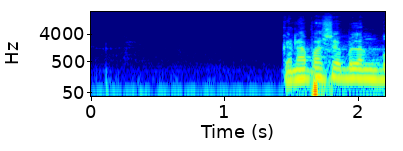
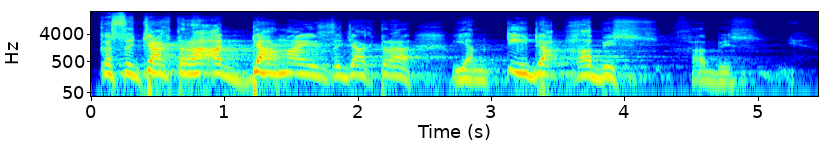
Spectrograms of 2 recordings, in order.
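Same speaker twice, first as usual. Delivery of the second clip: higher and louder, swelling on each blessing; preaching God's promise at full force; 5 semitones higher, 7 dB louder than usual. Retold or imitated. Preacher voicing God's promise to the church, building to loud. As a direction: proclaim it like a rising promise. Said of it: "Tuhan masih bilang".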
